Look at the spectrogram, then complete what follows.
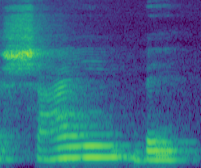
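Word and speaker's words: Scheibe: É, eu fui perguntar quantos, quantas fatias de queijo o hóspede queria, só que a palavra fatia em alemão, que e se pronuncia shab é muito parecida com a palavra shai de um d que significa vagina, que é o, né?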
